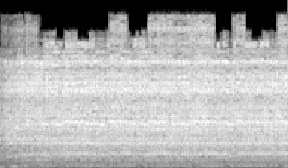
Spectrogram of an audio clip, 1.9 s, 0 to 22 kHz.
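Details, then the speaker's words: Qlink Axon 50cc scooter: starter whirs steadily and keeps spinning with no firing or catch at all; cranks but the ignition gives no spark. "no spark nothing"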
